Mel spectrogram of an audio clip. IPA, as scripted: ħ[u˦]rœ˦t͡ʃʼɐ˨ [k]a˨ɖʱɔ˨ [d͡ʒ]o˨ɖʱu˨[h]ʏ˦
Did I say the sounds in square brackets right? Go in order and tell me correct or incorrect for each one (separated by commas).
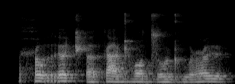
incorrect, correct, incorrect, incorrect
